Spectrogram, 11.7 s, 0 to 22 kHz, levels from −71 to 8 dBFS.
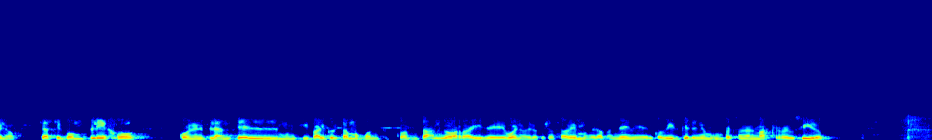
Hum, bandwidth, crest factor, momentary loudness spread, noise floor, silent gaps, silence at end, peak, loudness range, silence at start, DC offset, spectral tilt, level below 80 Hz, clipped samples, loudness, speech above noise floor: none; 3.9 kHz; 16 dB; 10 LU; -68 dBFS; none; 0.25 s; -8 dBFS; 2 LU; 0 s; under 0.1%; -10 dB/octave; -80 dBFS; under 0.1%; -23 LUFS; 46 dB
